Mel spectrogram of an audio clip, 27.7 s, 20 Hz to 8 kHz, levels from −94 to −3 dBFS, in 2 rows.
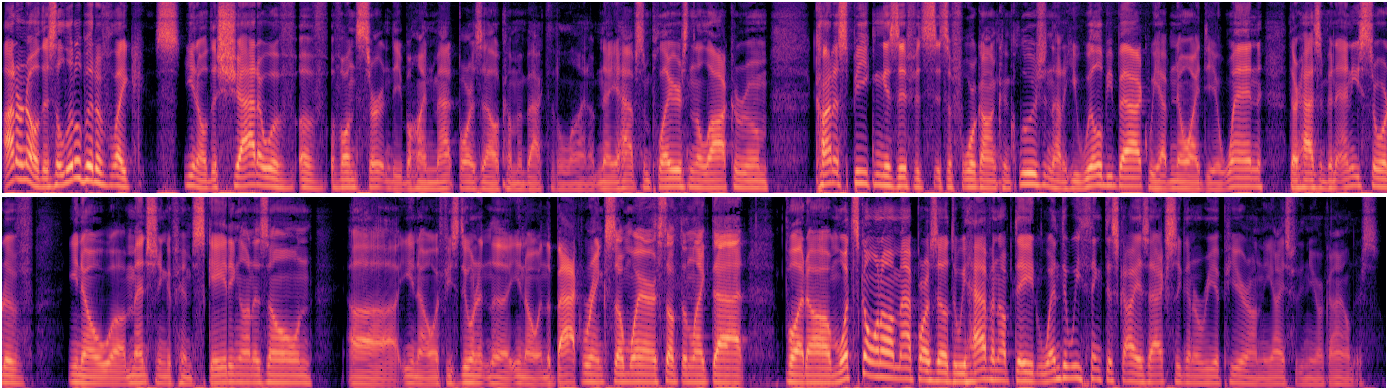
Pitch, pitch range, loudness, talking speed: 115 Hz, 105-130 Hz, -23 LUFS, 260 wpm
